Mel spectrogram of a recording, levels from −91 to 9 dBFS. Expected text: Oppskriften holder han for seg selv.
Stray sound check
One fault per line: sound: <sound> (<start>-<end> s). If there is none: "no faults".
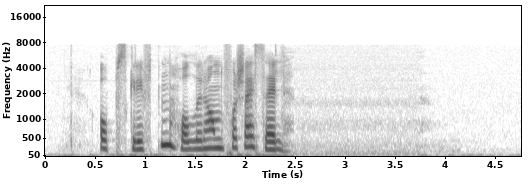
no faults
